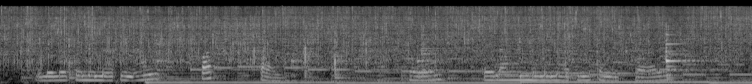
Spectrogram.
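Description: Petai beans sizzling in hot oil in a wok as they are stirred with a wooden spatula, with one sharp knock near the end. Background music with a bass line and melody plays over it.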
